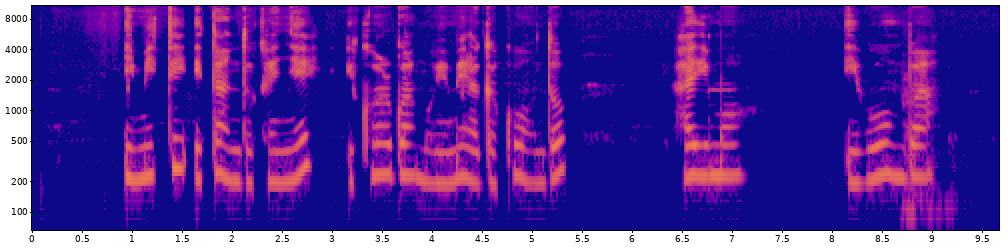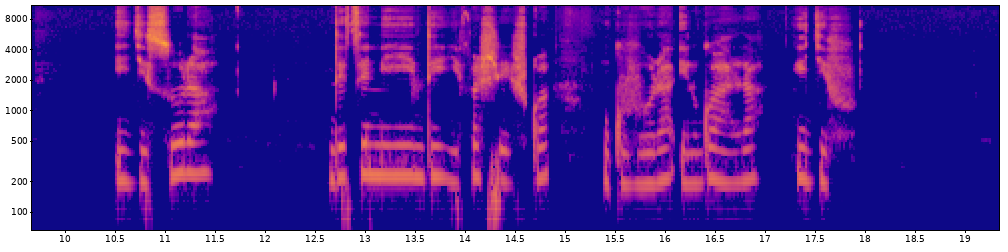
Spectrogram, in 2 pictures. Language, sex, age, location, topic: Kinyarwanda, female, 18-24, Kigali, health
